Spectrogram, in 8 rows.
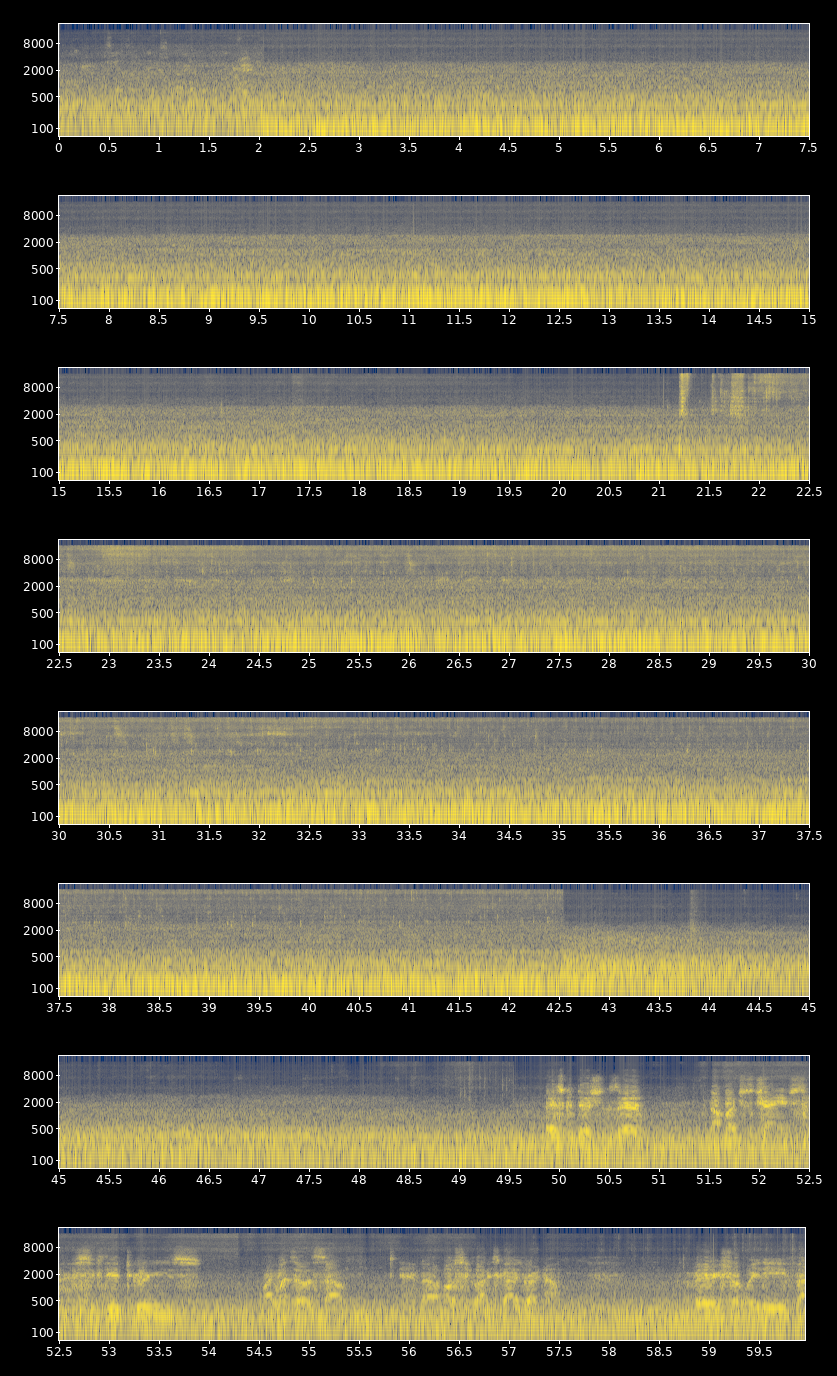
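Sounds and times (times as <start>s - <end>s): airliner cabin rumble: 0.0s - 59.9s
water running into steel basin: 21.1s - 42.6s.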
